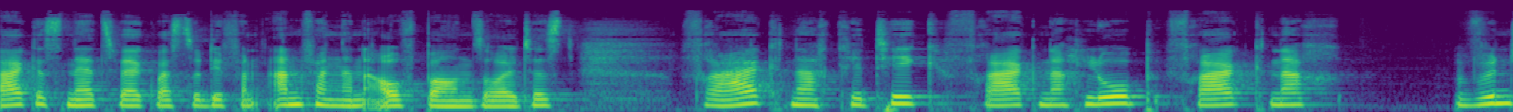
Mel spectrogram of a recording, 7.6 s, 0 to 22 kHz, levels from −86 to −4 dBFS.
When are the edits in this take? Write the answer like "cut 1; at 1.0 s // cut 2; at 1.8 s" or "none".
cut 1; at 3.3 s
